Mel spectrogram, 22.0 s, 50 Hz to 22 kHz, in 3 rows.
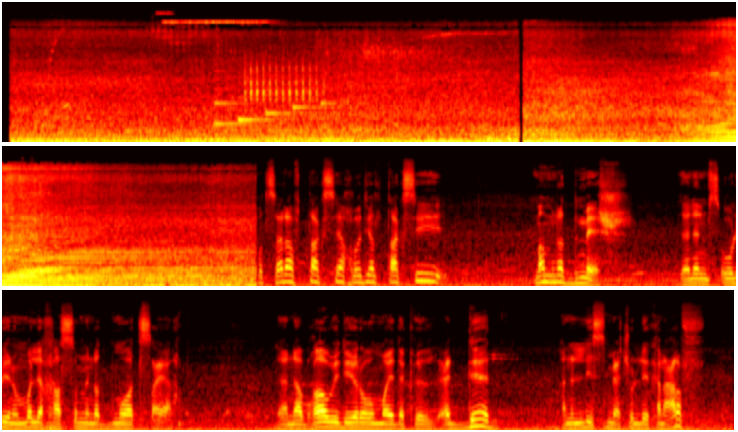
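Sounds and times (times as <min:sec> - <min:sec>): held music chord: 0:02.1 - 0:04.0
rising run of notes: 0:02.1 - 0:04.1
cars driving past: 0:03.1 - 0:09.5.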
